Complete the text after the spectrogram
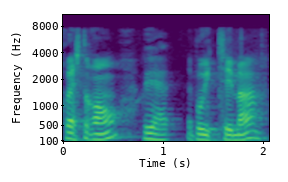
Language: Welsh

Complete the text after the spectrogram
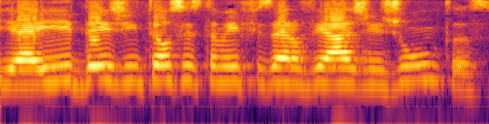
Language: Portuguese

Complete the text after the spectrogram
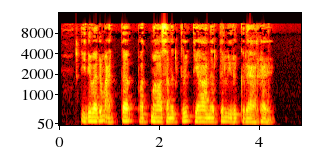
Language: Tamil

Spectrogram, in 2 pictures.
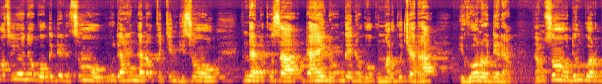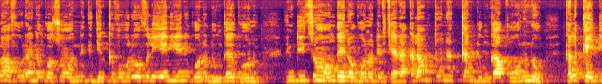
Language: Zarma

